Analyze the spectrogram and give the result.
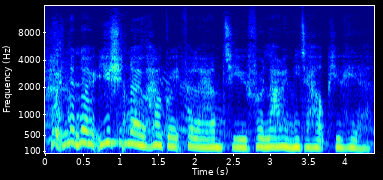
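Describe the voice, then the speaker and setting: A woman performs a wistful, sincere young wife in a radio play. Her voice sits at a middle pitch. There is audible ambient noise behind her. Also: fairly quick, close to an everyday voice. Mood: earnest, grateful. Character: wistful, earnest young married Englishwoman among convent nuns. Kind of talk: radio drama acting.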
